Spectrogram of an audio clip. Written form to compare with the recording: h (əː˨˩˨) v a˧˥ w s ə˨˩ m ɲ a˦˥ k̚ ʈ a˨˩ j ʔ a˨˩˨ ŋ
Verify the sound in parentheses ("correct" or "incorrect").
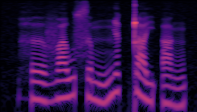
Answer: incorrect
